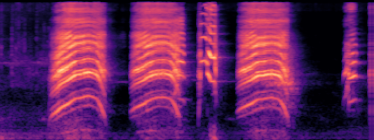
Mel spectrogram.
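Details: Indian ringneck parrot chirping: three loud, harsh, arched calls, each about half a second long and rising then falling, followed by a short sharp note and a brief final chirp, with near silence between them.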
